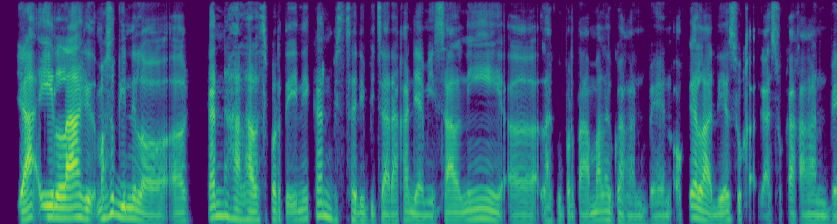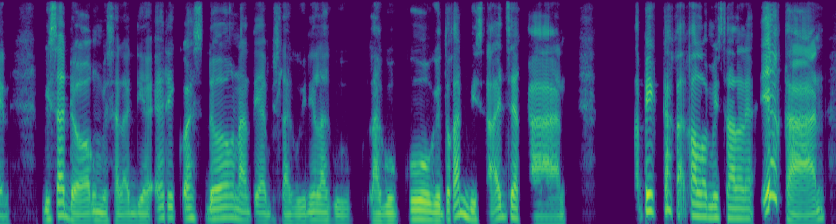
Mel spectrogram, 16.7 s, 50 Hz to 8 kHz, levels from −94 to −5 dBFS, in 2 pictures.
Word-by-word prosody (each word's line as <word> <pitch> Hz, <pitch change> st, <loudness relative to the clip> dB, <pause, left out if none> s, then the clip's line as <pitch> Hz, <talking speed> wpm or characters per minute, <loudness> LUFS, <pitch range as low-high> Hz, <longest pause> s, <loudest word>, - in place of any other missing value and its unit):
"Ya -, -, +6 dB
ilah" 140 Hz, -1 st, +10 dB
gitu. 125 Hz, -, +2 dB
Maksud 135 Hz, +10 st, +2 dB
gini 135 Hz, -2 st, +4 dB
loh, 90 Hz, -7 st, -1 dB
eee, 100 Hz, +1 st, -4 dB, 0.2 s
kan 145 Hz, +4 st, +3 dB
hal-hal 120 Hz, -7 st, +1 dB
seperti 105 Hz, 0 st, -3 dB
ini 120 Hz, +3 st, -4 dB
kan 165 Hz, -1 st, -1 dB
bisa 110 Hz, -9 st, -5 dB
dibicarakan, 95 Hz, +2 st, -4 dB
ya 90 Hz, -, 0 dB
misal 100 Hz, +4 st, -2 dB
nih, 120 Hz, -1 st, -2 dB
eee, 85 Hz, 0 st, -6 dB
lagu -, -, -8 dB
pertama 90 Hz, +4 st, -4 dB
lagu 110 Hz, -3 st, -5 dB
Kangen 80 Hz, -2 st, -8 dB
Band, 85 Hz, +2 st, -8 dB
oke -, -, -2 dB
lah -, -, +4 dB
dia 95 Hz, +3 st, -2 dB
suka 110 Hz, -, -5 dB
enggak -, -, -4 dB
suka -, -, -7 dB
Kangen 90 Hz, -1 st, -5 dB
Band, 80 Hz, 0 st, -5 dB, 0.3 s
bisa 120 Hz, +9 st, +2 dB
dong 95 Hz, -, -1 dB
misalnya 95 Hz, -2 st, -5 dB
dia, 95 Hz, 0 st, -4 dB
"Eh 140 Hz, -, -3 dB
request 140 Hz, -1 st, -2 dB
dong, 130 Hz, 0 st, +1 dB
nanti 105 Hz, 0 st, -5 dB
habis 95 Hz, -2 st, -7 dB
lagu 90 Hz, 0 st, -6 dB
ini 105 Hz, -, -3 dB
lagu 95 Hz, -5 st, -5 dB, 0.2 s
laguku," 100 Hz, +4 st, +2 dB
gitu 105 Hz, -, +1 dB
kan, 170 Hz, +4 st, +2 dB
bisa 115 Hz, -1 st, -2 dB
aja 150 Hz, 0 st, +1 dB
kan. 80 Hz, 0 st, 0 dB, 0.7 s
Tapi 225 Hz, 0 st, +5 dB
Kakak 245 Hz, +2 st, -3 dB
kalau 155 Hz, -3 st, +2 dB
misalnya 135 Hz, -2 st, 0 dB
iya 455 Hz, -1 st, +6 dB
kan, -, -, +1 dB
110 Hz, 195 wpm, -24 LUFS, 90-135 Hz, 0.7 s, ilah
